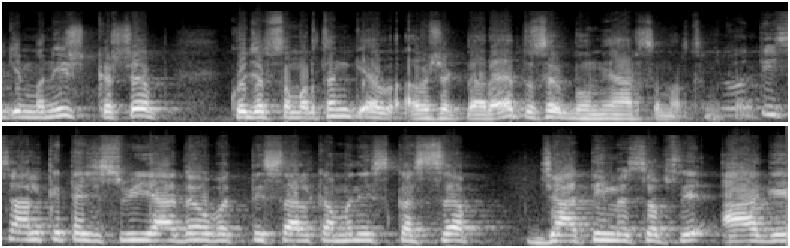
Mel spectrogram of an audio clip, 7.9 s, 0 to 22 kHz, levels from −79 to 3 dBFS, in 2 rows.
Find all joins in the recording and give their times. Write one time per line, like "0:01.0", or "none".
0:03.9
